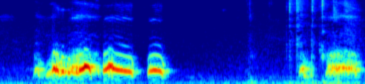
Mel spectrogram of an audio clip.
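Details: Spotted dove lure call for attracting a male and provoking a decoy bird: three linked coos rising then falling, a pause, then two softer coos with light clicking.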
